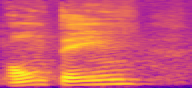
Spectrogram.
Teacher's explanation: O pessoal até brincou na hora da prova, disse que tampou o nariz, ou tapou o nariz para ver se saía mesmo a corrente de ar, e é isso mesmo. Ontem, aqui nós temos um ditongo nasal, vale lembrar que aqui você vai ouvir o som de E e o som de I, né? Os dois nasais em, ontem, então EM no final da palavra normalmente é o que acontece no português, é a sonorização em ditongo nasal.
